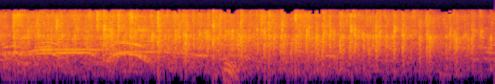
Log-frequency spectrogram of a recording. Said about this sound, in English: What a blessing. What a blessing. Clap for yourselves.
